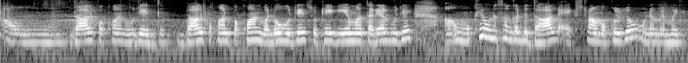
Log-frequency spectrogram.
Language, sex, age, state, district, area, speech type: Sindhi, female, 60+, Maharashtra, Mumbai Suburban, urban, spontaneous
